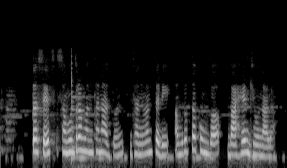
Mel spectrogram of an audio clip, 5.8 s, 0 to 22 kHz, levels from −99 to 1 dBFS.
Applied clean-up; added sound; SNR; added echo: classical method spectral subtraction.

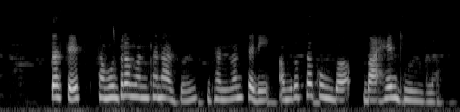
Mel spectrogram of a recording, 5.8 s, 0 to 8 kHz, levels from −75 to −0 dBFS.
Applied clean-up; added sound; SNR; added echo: neural diffusion model UNIVERSE++.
